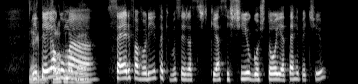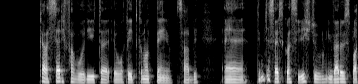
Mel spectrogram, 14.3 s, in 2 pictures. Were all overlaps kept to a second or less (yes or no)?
no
